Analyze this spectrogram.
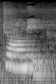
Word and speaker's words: Tommy: टॉमी यानी कि टा में आपको जो ओ है वो चांद जो हम बनाते हैं ना हिंदी का, तो उसी से प्रोनाउंस किया जा रहा है टॉमी। और ये मॉमी की तरह आपको लग रहा होगा, मम्मी की तरह है, तो टॉमी।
